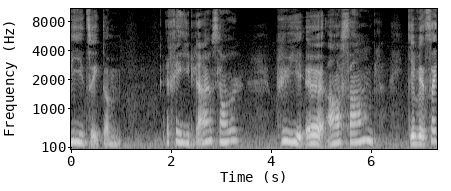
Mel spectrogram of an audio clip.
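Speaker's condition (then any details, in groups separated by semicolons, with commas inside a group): Friedreich's ataxia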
